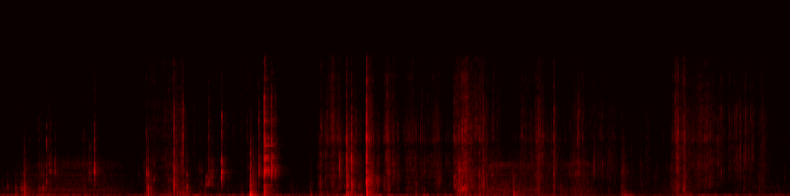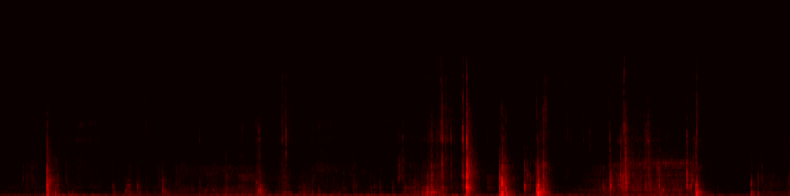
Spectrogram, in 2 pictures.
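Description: Hands opening and handling small cardboard boxes: the packaging crinkling and tearing, with scattered light taps and scrapes of boxes on the table.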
